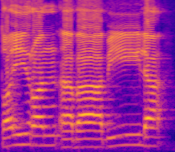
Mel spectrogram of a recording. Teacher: تو ہم نے بتایا آپ کو کہ حروف حلقی کے بعد اگر کوئی حرف آ جائے گا تو اس جگہ جو طیرن طیرن میں جو رن میں یعنی کہ نون کی جو آواز آ رہی ہے اس نون کو ہم ظاہر کر کے پڑھیں گے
